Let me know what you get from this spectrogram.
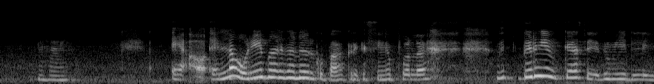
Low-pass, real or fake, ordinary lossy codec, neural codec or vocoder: none; fake; none; codec, 16 kHz, 6 kbps, DAC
